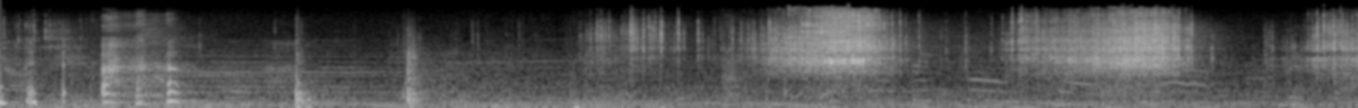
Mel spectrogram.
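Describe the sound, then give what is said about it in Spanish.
A homemade guasa shaker filled with seeds, after a few scattered knocks, is shaken in two sustained swishing bursts of bright, hissing seed rattle, with faint voices murmuring underneath. “Ese sí es una guasa.”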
